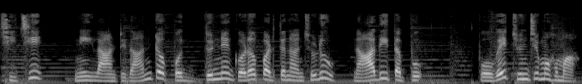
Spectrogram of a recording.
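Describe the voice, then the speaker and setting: A woman's voice: mid-range voice, lively intonation, a little fast, soft background music, natural voice. A woman voicing an elderly, plain-spoken village woman in a cartoon moral story. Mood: scolding.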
